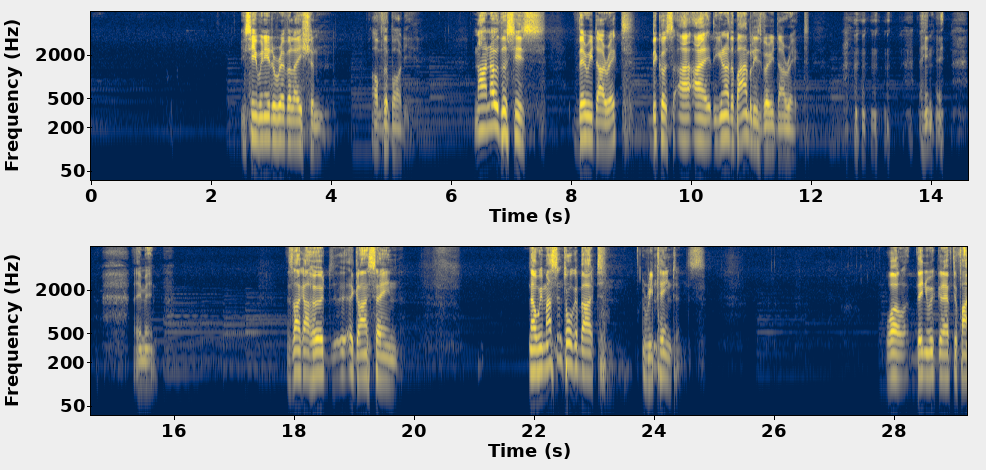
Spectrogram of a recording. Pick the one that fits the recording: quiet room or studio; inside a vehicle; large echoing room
large echoing room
